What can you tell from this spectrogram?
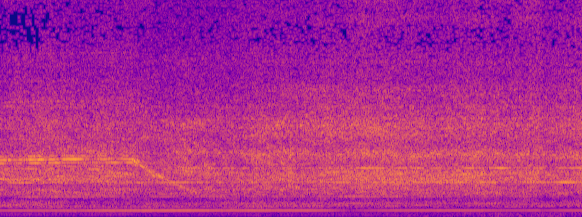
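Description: Electric random orbital sander running steadily against a sailboat hull, with the shop vacuum on its dust-extraction hose running alongside. A higher whine drops away about two seconds in.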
